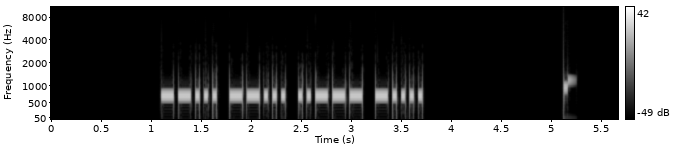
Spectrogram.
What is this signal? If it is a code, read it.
Morse code, heard as a keyed tone, about 28 wpm, 700 Hz. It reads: 7726
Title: Numbers - 4-Digit 28wpm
